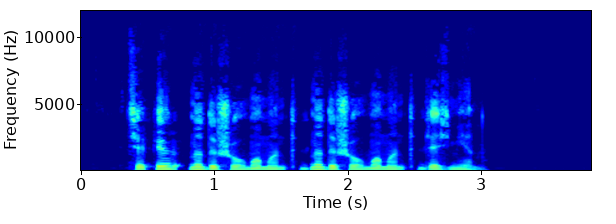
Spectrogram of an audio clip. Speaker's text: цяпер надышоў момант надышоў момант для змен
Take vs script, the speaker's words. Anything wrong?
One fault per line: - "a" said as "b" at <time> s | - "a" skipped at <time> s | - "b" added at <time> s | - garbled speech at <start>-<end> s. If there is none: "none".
none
